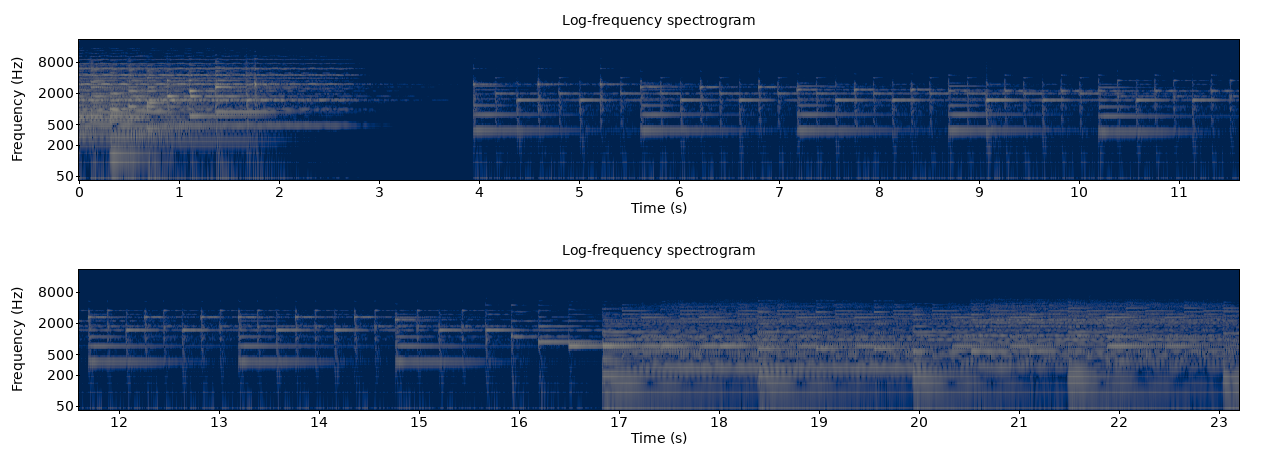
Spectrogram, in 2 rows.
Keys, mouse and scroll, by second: 0.4 middle click, 3.7 click, 6.3-9.6 drag, 11.4 shift+click, 11.6-12.8 middle drag, 13.9 click, 15.0 click, 17.0-18.5 middle drag, 20.5 middle click, 22.6-23.2 middle drag.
